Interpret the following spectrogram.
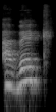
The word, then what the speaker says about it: avec: Si yo tengo la palabra avec, esa C suena.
